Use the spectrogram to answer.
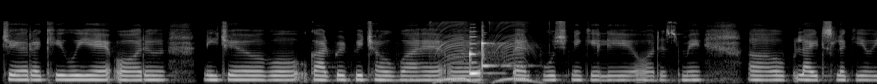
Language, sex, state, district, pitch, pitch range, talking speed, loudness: Hindi, female, Madhya Pradesh, Bhopal, 205 Hz, 200-210 Hz, 150 wpm, -22 LUFS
